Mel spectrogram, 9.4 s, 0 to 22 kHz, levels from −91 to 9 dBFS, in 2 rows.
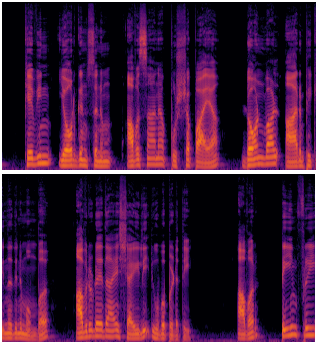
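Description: A speech recording with nothing technically wrong to report. No problem appears anywhere in it, so there is no time or cause to give.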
